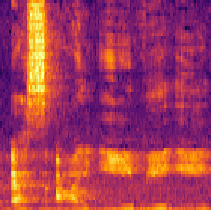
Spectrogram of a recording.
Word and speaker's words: sieve: your screen that is called a sieve s-i-e-v-e but it is pronounced sieve same purpose that one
